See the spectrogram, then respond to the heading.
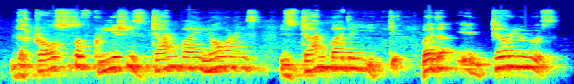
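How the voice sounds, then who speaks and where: Audible room echo surrounds a man with a high pitch. He talks at a fairly slow pace with ordinary pitch variation. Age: 60s. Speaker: spiritual teacher. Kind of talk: spiritual talk. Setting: live stream. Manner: halting.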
